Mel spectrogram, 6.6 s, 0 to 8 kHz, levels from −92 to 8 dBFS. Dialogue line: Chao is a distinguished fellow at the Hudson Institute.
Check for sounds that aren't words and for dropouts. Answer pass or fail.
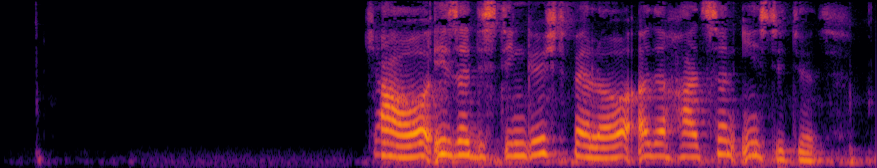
pass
